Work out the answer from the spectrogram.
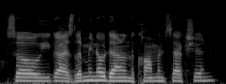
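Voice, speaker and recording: A man hosting a live Bible study, chatting casually and thinking out loud. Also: a little high, little pitch movement, quick pace, smooth, no room sound, clean studio sound. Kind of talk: casual livestream chat with reading and commentary.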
